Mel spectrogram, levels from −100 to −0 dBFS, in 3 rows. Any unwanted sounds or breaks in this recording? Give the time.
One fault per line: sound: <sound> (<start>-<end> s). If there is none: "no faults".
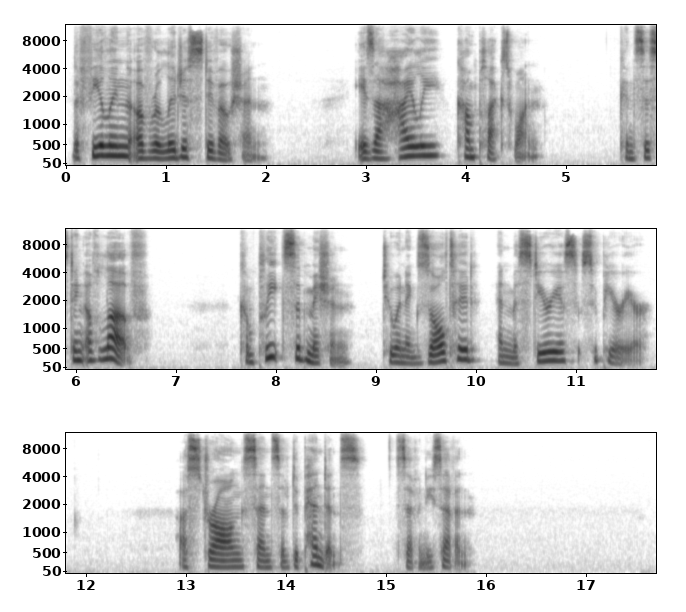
no faults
